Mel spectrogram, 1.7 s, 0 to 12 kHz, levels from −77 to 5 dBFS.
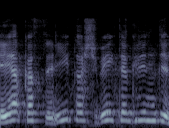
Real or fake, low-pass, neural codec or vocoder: fake; 7.2 kHz; codec, 16 kHz, 4.8 kbps, FACodec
